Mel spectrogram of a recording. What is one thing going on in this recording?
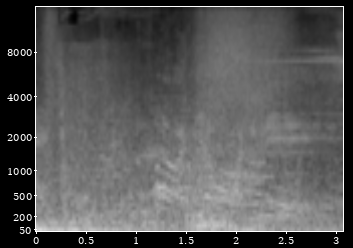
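Magic blasts and weapons clash loudly in a fight.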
